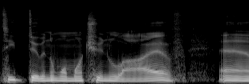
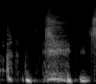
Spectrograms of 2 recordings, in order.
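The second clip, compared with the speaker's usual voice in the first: high laugh; 13 semitones higher, 6 dB quieter than usual. Real, not acted. Reacting to robot joke.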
